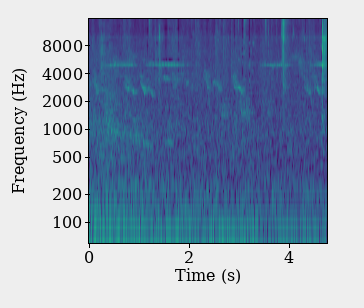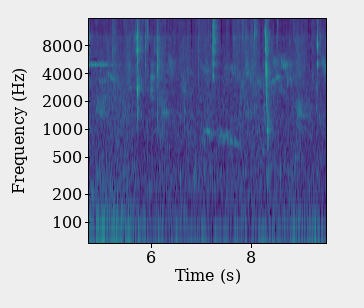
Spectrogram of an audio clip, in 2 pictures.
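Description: Close-up chewing and wet mouth smacks while eating braised pig's trotter, with faint short chirps in the first half and a few sharp clicks in the second.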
